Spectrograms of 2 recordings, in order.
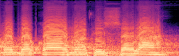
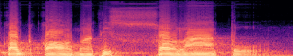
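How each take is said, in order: First: The last word ends in a closed -ah sound. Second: The last word ends with a -u vowel. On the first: "lebih baik seperti itu" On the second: "bukan qad qamatis sholati, tapi qad qamatis sholatu"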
